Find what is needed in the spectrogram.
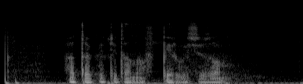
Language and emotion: Russian, neutral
